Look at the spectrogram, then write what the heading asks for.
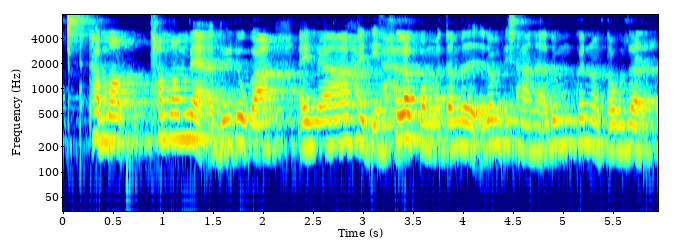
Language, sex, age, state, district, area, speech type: Manipuri, female, 18-30, Manipur, Kakching, rural, spontaneous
